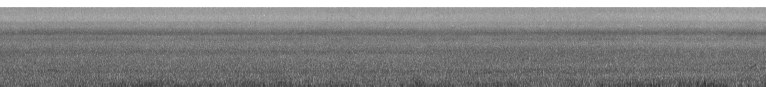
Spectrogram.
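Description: Tall waterfall pouring into a rocky stream: a steady, unbroken rush of falling and tumbling water.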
